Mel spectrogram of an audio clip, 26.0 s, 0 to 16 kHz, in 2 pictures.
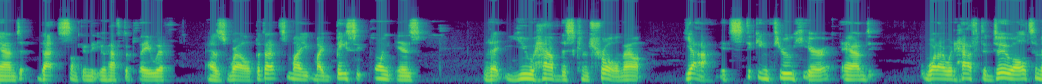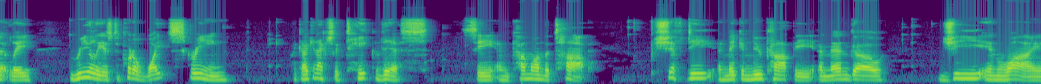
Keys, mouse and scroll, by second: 2.0-2.8 scroll up 1, 2.8-3.4 scroll down 3, 3.4 middle click, 4.9-5.4 scroll up 4, 5.7 middle click, 7.1 scroll down 1, 7.5 scroll up 2, 9.6 middle click, 13.7 g, 15.5 middle click, 16.5-16.9 scroll down 4, 16.9 middle click, 18.8 click, 20.6 middle click, 22.0 KP_7, 23.6 shift+d.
